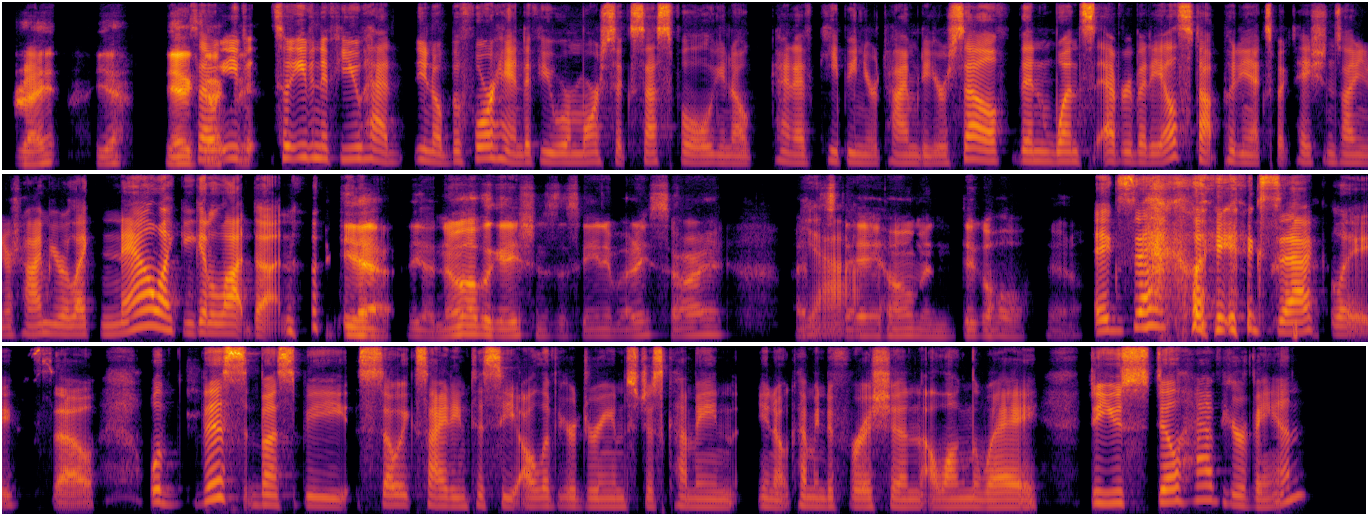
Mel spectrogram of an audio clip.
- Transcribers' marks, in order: chuckle; laughing while speaking: "Exactly"; chuckle; other background noise
- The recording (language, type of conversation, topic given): English, advice, How can I celebrate a personal milestone?
- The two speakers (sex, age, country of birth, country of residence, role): female, 55-59, United States, United States, advisor; male, 35-39, United States, United States, user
